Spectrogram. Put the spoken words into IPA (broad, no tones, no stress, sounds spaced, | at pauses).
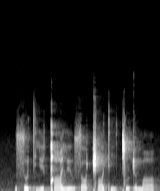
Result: s ʊ tʲ lʲ ɜ ǃ ɑ lʲ ʌ u̯ s ɒ ǁ ɒ tʲ ŋ ə ǀ u ʈ ə m ɑ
